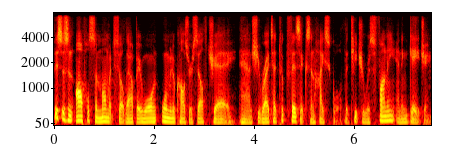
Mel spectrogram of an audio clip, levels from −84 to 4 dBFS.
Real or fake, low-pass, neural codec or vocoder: fake; 7.2 kHz; codec, 16 kHz, about 1 kbps, DyCAST, with the encoder's durations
